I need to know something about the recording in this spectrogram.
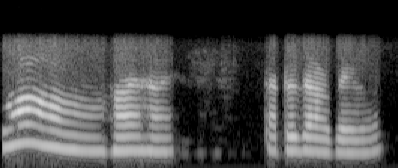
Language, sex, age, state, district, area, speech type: Assamese, female, 18-30, Assam, Sonitpur, rural, conversation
